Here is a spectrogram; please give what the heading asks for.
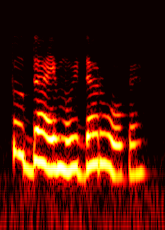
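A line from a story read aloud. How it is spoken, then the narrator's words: Gloomy agreement. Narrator (Russian): мрачно подтвердила тетушка Хлоя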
